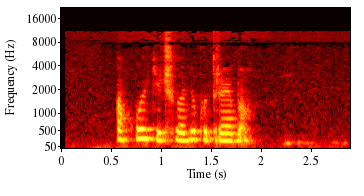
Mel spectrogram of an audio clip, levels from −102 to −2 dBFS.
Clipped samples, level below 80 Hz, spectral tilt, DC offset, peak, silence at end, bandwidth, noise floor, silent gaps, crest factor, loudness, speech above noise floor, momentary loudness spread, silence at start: under 0.1%; -60 dBFS; -5.5 dB/octave; under 0.1%; -8 dBFS; 0.6 s; 11.5 kHz; -57 dBFS; none; 18 dB; -25 LUFS; 34 dB; 9 LU; 0.55 s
